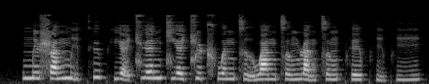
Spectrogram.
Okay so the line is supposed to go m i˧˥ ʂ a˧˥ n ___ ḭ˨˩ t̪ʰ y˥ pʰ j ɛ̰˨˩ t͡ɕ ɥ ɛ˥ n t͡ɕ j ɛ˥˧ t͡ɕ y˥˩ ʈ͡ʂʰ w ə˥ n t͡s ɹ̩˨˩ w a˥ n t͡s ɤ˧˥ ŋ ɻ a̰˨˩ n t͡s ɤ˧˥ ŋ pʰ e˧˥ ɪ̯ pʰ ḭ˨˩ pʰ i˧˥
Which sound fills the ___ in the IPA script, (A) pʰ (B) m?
B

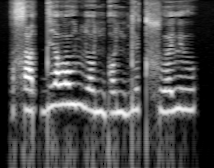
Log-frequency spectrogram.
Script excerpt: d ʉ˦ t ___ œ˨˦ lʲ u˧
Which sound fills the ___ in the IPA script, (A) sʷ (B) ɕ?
A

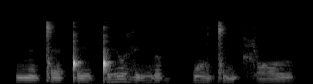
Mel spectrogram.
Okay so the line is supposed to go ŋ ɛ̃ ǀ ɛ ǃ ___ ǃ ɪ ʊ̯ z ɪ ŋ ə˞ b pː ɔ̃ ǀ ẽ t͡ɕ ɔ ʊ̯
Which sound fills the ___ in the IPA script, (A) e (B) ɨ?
A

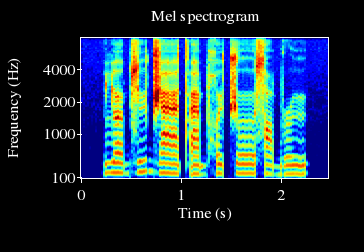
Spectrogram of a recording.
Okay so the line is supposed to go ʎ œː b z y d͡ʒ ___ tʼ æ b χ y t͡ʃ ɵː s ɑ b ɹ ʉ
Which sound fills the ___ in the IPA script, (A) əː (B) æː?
B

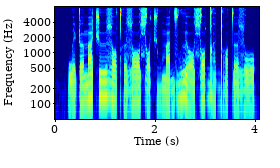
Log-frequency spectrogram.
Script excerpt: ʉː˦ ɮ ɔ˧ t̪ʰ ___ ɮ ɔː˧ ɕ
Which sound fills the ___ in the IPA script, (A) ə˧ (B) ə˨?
B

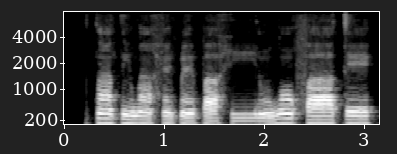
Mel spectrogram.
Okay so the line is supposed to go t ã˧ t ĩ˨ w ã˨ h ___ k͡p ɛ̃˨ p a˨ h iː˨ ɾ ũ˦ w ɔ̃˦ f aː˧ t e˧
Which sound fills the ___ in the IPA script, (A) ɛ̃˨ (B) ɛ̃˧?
A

